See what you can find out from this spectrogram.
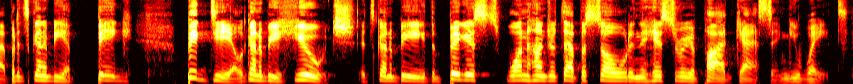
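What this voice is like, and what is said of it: Imitates another person's voice. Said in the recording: “I'm imitating our President Trump ... I know my Trump needs some work”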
